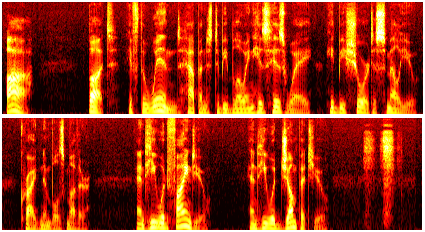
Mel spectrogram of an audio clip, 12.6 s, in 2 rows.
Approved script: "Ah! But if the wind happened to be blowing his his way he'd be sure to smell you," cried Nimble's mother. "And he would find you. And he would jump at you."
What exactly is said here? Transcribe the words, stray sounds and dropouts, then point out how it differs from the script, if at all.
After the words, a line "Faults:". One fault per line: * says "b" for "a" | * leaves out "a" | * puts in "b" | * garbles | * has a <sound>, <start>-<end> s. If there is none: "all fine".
"Ah! But if the wind happened to be blowing his his way he'd be sure to smell you," cried Nimble's mother. "And he would find you. And he would jump at you."
Faults:
* has a sniff, 11.7-12.3 s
